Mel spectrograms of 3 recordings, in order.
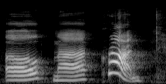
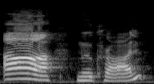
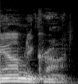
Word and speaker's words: omicron: the greek letter o is supposed to be pronounced oh ma kron but a lot of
